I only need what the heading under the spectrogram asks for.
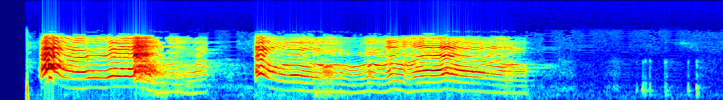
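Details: Five-week-old Great Dane x Bullmastiff puppy whinging to be let inside: two long, high, wavering whines with rich harmonics, the first rising then falling, the second drawn out nearly two seconds, followed by a few soft clicks.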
